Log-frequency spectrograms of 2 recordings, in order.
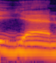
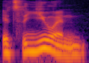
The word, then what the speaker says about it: yuan: I never say this right, and then you guys get on my case about the, it's not the yen, right? It's the yuan. It's kind of pronounced this way.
